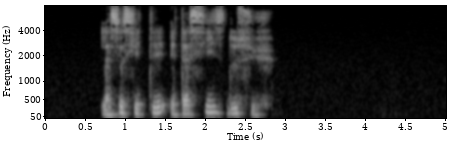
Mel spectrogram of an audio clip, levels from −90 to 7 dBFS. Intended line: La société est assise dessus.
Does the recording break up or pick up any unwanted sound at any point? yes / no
no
